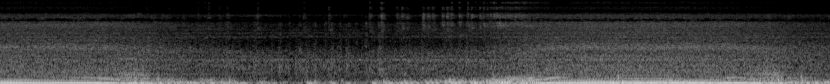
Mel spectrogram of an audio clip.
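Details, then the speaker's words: Honda Civic with B20 engine swap, after header and exhaust refit: revs hold then sag and stumble unevenly for a couple of seconds before recovering; idled fine the previous night; cause unclear; rough idle and hesitation. "well unfortunately it still runs like it wasn't idling like this last night"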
